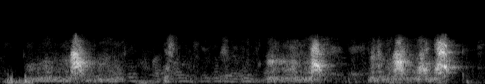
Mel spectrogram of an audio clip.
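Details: Two dogs playing wild together in a garden: low rumbling growls under sharp, high yelping bursts, loudest near the first second and again around three to four and a half seconds, with brief pauses between bouts.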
